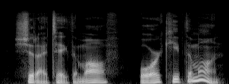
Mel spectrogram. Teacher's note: It goes up at the end of the first clause and down at the end. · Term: intonation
